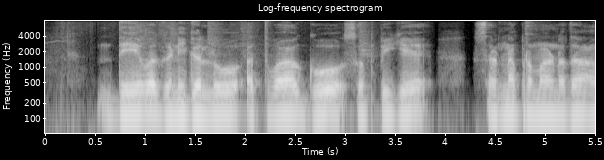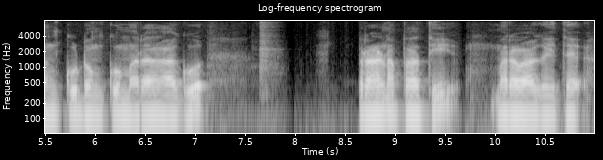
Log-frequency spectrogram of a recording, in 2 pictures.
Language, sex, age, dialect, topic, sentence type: Kannada, male, 18-24, Mysore Kannada, agriculture, statement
